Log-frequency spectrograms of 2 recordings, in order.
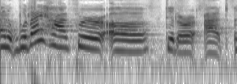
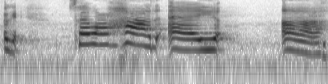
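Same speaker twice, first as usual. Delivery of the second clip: attempted British accent. Shown as a demonstration. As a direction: try British and drift towards southern US. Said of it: "review in your British accent".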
